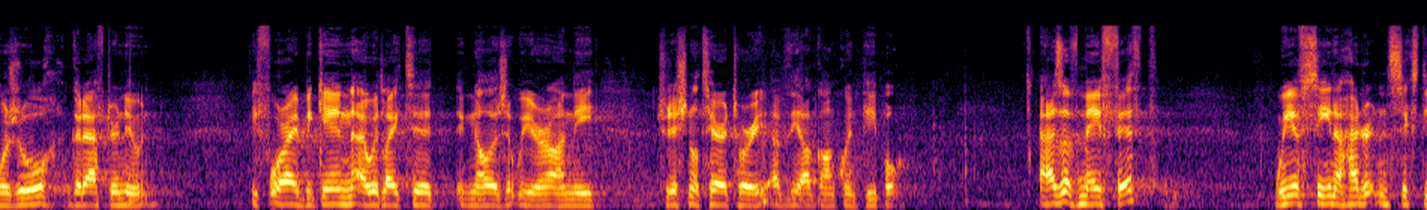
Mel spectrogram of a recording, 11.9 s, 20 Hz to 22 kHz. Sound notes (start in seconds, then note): 4.3 speaking French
